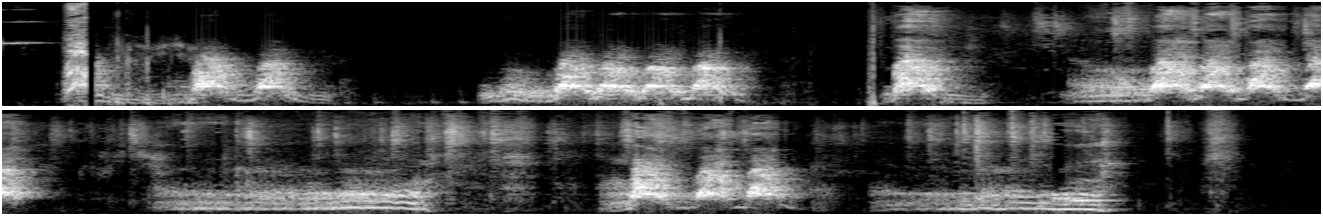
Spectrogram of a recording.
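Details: Dog giving loud, rough barks in irregular clusters separated by brief silences, each burst a rapid run of harsh yaps, some ending in a lower growly tail.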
